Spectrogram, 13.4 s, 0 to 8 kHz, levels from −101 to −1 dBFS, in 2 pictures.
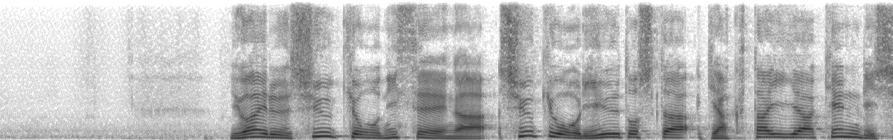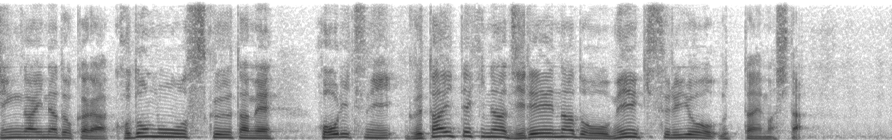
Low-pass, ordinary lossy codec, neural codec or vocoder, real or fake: none; none; codec, 16 kHz, 8 kbps, FunCodec, trained on Chinese and English, 25 frames a second; fake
